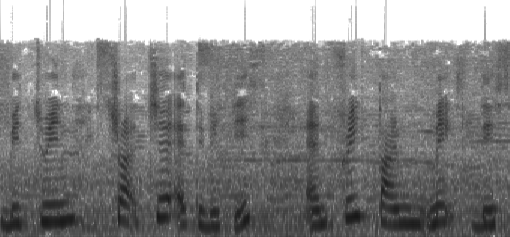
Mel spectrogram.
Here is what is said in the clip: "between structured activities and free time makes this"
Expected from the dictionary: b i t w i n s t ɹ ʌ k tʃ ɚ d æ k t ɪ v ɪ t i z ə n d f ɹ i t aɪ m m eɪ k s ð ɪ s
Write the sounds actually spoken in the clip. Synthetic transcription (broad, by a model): b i t w i n s t ɹ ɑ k tʃ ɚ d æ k t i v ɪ t i s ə n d f ɹ i t aɪ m m eɪ k s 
